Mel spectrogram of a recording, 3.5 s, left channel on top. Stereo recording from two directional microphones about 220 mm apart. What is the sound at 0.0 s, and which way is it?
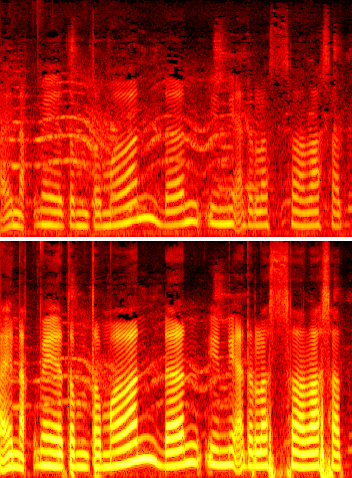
A woman's voice, 40° right (ahead or behind).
